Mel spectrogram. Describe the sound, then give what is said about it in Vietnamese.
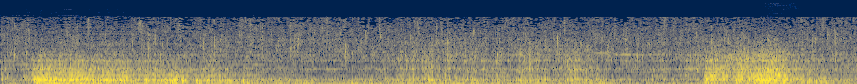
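A thunderstorm pours down heavy rain in a continuous dense roar. Two deep rumbles of thunder swell over it, one near the start and one near the end. “Mây đen tụ lại, ánh chớp lóe qua bầu trời, tiếng sấm ầm ầm. Một cơn mưa lớn lại đổ xuống nữa, nước mưa xối lên mặt.”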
